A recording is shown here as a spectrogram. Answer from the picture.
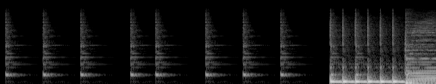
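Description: A small metal bell struck eight times in an uneven rhythm, each strike ringing briefly and dying away. About three seconds in, loud intro music with a heavy bass beat comes in.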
